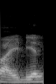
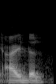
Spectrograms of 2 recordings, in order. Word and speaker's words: idle: अच्छा, अक्सर लोग इसको आइडियल कह रहे होते हैं। आइडियल जो है वो अलग है, उसकी स्पेलिंग IDEAL है और इसकी IDLE है, यानी आइडल।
